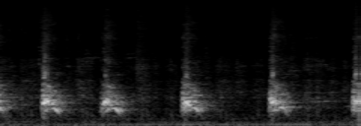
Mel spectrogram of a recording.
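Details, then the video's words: Angry dog barks as Musso confronts the pitbull that bit Art: five loud, clipped woofs spaced roughly every half second to second, each with a strong mid-pitched core, little other sound between them. "REAKSI MUSSO KETEMU ANJING PITBULL YANG GIGIT ART ‼️ MUSSO AUTO NGAMUK"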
